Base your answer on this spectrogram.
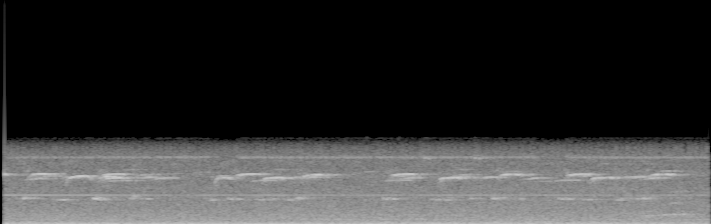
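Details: Tree frogs at Negril, Jamaica, whistle in a chorus of short, high, rising notes over a steady low rumble.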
